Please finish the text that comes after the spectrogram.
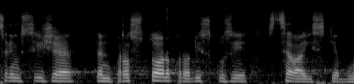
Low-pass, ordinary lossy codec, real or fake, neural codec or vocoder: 14.4 kHz; Opus, 24 kbps; fake; codec, 44.1 kHz, 7.8 kbps, DAC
